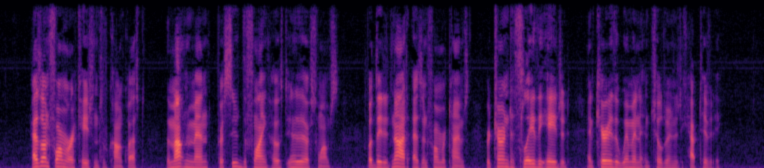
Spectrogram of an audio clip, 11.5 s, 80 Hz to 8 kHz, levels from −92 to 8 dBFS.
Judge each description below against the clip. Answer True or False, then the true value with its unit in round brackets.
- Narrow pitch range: False (4.8 semitones)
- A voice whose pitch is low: True (125 Hz)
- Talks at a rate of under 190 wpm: False (195 wpm)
